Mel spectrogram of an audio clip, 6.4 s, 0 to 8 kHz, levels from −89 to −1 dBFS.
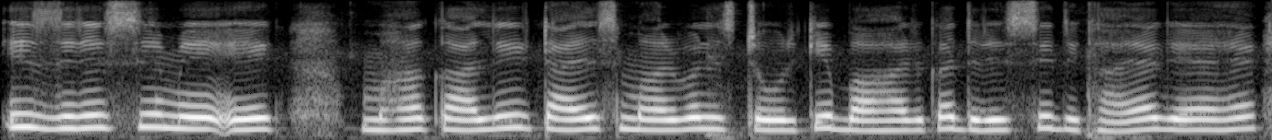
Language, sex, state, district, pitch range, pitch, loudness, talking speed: Hindi, female, Jharkhand, Palamu, 225-250 Hz, 235 Hz, -12 LUFS, 140 wpm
